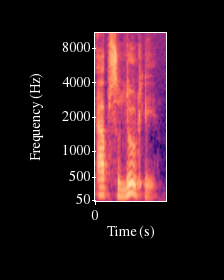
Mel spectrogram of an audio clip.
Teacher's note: then loot is the main stressed syllable in absolutely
